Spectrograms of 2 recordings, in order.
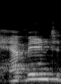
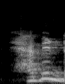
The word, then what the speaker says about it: haven't: তখন হয়ে যাবে আই হ্যাভেন্ট ডান, অর্থাৎ আমি করিনি হলে হ্যাভেন্ট ডান। হ্যাভ নট কে আমরা একসাথে বলছি হ্যাভেন্ট, মানে এটা অনেকে বলে হ্যাভন্ট বলে, হ্যাভন্ট হবে না, কিন্তু সঠিক উচ্চারণ হবে হ্যাভেন্ট।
